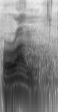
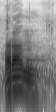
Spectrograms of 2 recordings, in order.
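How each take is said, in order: First: The r is said with slightly rounded lips. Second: The r is a tapped, Arabic-style r. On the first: The speaker calls it right. "قول عليها رن" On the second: The speaker calls it wrong. "ما تقولش رن"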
